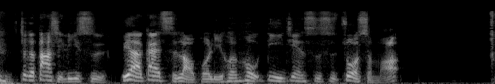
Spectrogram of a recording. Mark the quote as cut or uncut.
cut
